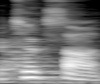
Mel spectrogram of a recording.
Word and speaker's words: Tucson: Is it Tucson or Tucson? It's Tucson. Tucson. It's spelled Tucson.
